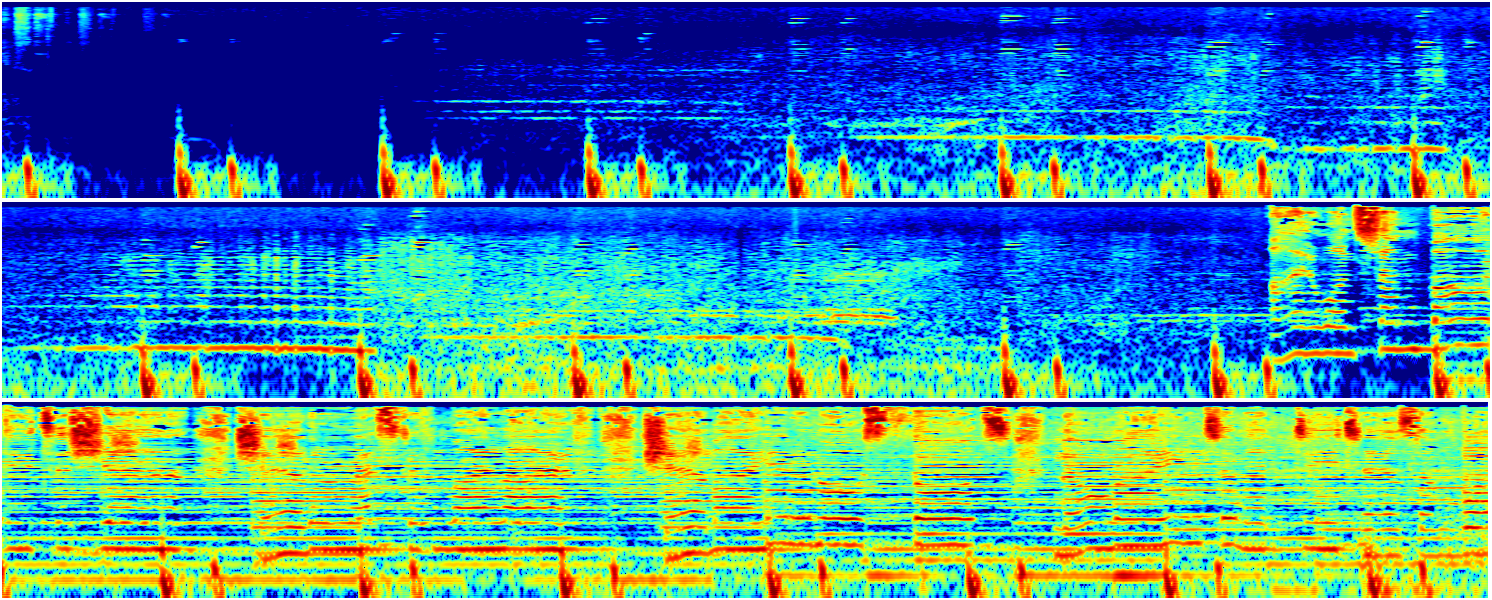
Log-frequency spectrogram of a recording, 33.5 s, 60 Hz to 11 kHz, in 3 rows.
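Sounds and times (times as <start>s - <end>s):
heartbeat sound effect in a song: 0.0s - 0.7s, 1.3s - 2.2s, 2.8s - 3.6s, 4.4s - 5.2s, 5.8s - 6.7s, 7.4s - 8.2s, 8.8s - 11.4s, 12.0s - 14.5s, 15.2s - 16.3s, 17.0s - 17.8s, 18.6s - 19.4s, 20.2s - 20.8s, 21.9s - 22.6s, 23.4s - 24.2s, 25.0s - 25.8s, 26.4s - 27.3s, 28.0s - 28.8s, 29.6s - 30.3s, 31.0s - 31.8s, 32.6s - 33.3s
soft sustained musical tones: 3.3s - 18.6s, 20.8s - 33.4s
speech: 21.3s - 29.0s, 30.6s - 33.4s.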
